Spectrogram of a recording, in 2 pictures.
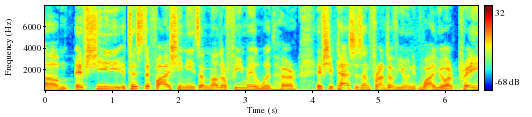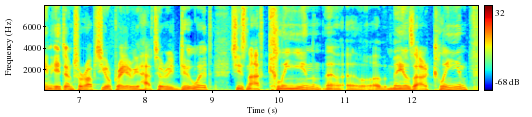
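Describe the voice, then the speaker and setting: Speaking with an Arabic accent, a fairly high-pitched man talks at a fairly slow pace with ordinary pitch variation and hardly any pauses. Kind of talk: interview.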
